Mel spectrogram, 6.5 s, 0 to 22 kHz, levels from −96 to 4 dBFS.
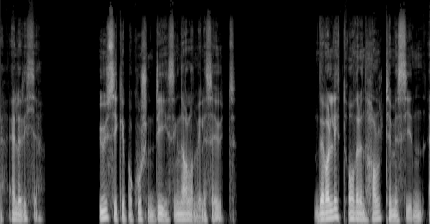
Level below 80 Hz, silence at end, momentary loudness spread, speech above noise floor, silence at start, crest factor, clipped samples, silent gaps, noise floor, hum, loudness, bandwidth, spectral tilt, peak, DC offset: -50 dBFS; 0 s; 17 LU; 64 dB; 0 s; 24 dB; under 0.1%; none; -88 dBFS; none; -25 LUFS; 17 kHz; -5.5 dB/octave; -4 dBFS; under 0.1%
